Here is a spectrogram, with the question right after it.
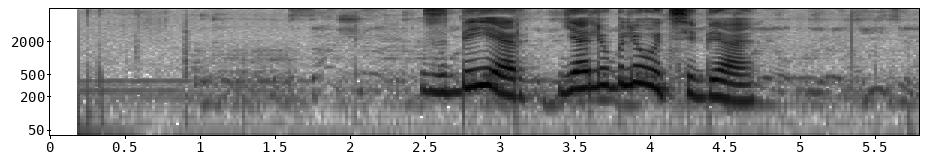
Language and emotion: Russian, positive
